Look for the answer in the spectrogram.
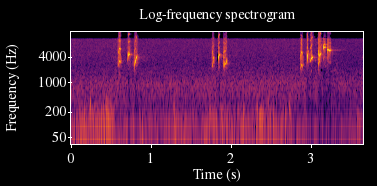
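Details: Short, sparse high chirps from a goldfinch, given in small clusters of two to five notes about a second apart, over a steady low background rumble.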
